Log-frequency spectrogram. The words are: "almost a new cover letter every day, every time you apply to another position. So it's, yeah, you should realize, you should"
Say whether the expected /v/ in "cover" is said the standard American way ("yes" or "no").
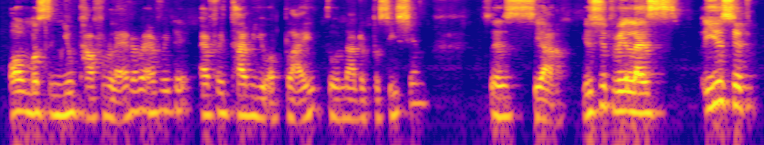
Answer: no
